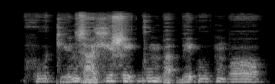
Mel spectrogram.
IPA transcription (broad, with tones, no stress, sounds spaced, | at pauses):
h uː˦ kʲ ø˨˦ n z a˨ xʲ ə˦ ɬ e˦ ʔ ɡ u˦ m b a˨ ʔ b e˦ ʔ uː˦ p m b ɔː˦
